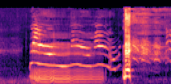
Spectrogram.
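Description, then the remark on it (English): A cat lets out one long, drawn-out meow that wavers in pitch, loud, then gives a brief, sharp yowl a moment later. No one is talking. “Oh, you should have a room for me, and there's just lots of kitty cats.”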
